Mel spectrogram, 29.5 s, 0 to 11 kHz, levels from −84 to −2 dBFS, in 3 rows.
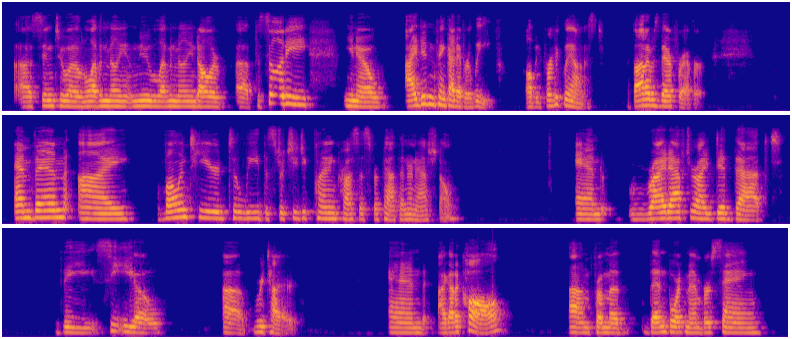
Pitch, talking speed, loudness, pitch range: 160 Hz, 130 wpm, -22 LUFS, 150-180 Hz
